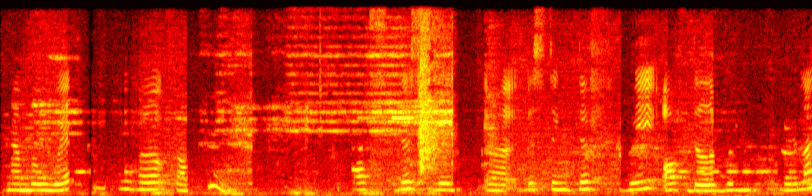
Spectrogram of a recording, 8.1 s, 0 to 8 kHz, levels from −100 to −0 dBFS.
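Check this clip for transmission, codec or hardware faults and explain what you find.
Yes, there are faults, and they all come from echo cancellation on a speakerphone call.

Speech suppressed in double talk, at 0.0 to 2.17 s, 3.11 to 3.6 s, 4.55 to 4.88 s and 6.23 to 8.02 s. The likely cause is the echo canceller failing to tell the local talker apart from the loudspeaker echo while both sides spoke, so it pulled everything down. The speech dips. The early dips are very deep, with the affected stretches adding up to about a second in the first window. The last window is shallower.

Echo leak, from 0.22 to 7.12 s and again from 8.07 s to the end. Here the canceller likely let part of the loudspeaker pickup through, and that part was sent back. You hear a copy of the voice trailing 343 ms behind. Through most of the clip it is about as loud as the direct speech, which makes the sound smeared and doubled. 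In the last moments it is much quieter.

Background gated by the echo canceller, from 2.56 to 2.83 s. While the loudspeaker was active, the canceller clamped the microphone hard, by about 40 dB. For roughly 300 ms the room sound drops out to near silence, then comes back when the canceller releases. The audio is band-limited to 8 kHz by normal call processing, and that limit is not a fault.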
